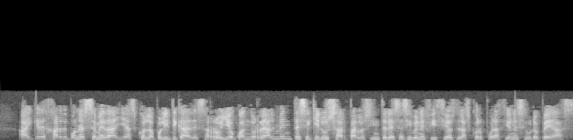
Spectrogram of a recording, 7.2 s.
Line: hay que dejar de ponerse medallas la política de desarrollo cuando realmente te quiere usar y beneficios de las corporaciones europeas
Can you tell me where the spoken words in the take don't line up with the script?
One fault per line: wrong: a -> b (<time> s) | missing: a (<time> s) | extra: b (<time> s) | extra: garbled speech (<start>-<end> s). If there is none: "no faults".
extra: con (1.7 s)
wrong: te -> se (3.8 s)
extra: para los intereses (4.3 s)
